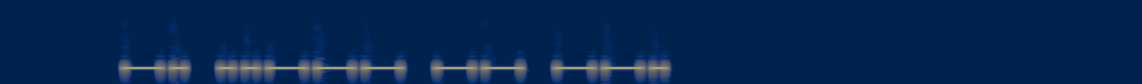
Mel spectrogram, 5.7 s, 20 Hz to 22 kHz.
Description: Morse code, heard as a keyed tone, about 19 wpm, 700 Hz. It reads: N2MG
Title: USA Call Signs - 4 Characters - Repeated 3x - 20wpm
